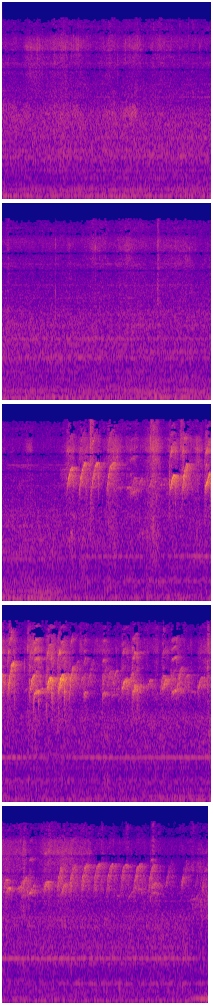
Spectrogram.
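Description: Small birds chirping in quick repeated bursts, starting about halfway through and carrying on to the end, over a steady low hum.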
